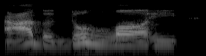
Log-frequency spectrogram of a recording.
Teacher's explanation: Make the lam in lafzul jalala fat عن فتح أو ضم if before it there is a fatha or a dhamma ka, like in the word Abdullahi. So this dhamma before the word Allah made the lam fat.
